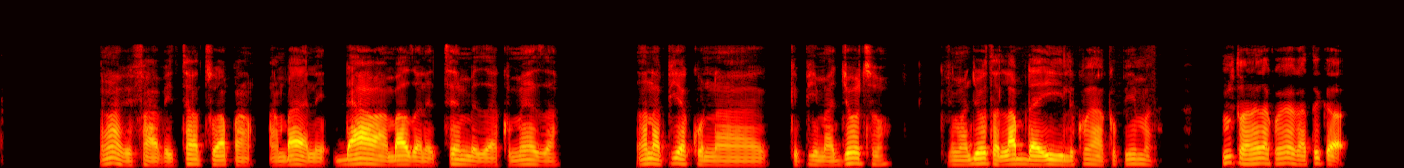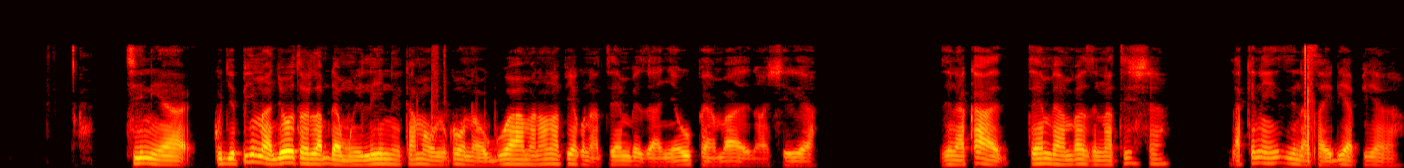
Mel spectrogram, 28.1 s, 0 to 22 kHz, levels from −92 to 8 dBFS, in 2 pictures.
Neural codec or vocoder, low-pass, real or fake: none; 7.2 kHz; real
